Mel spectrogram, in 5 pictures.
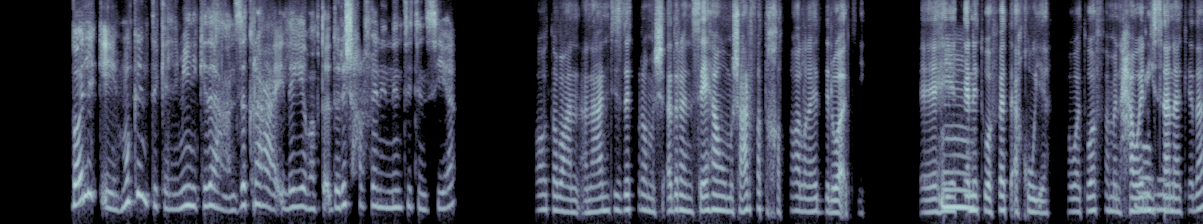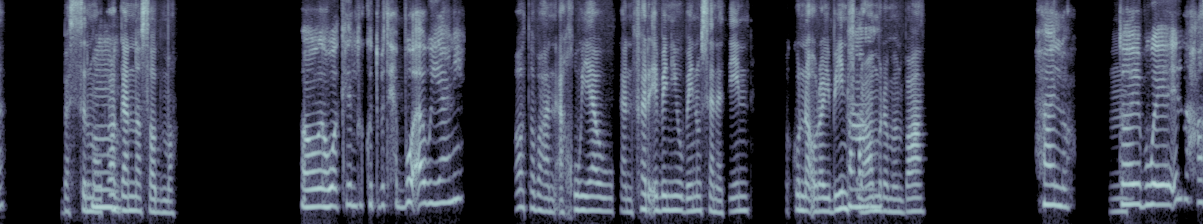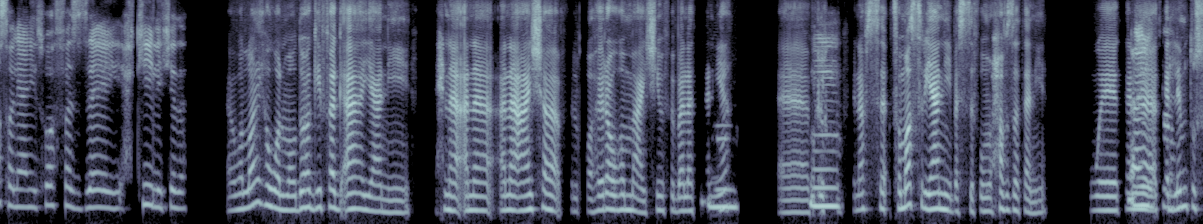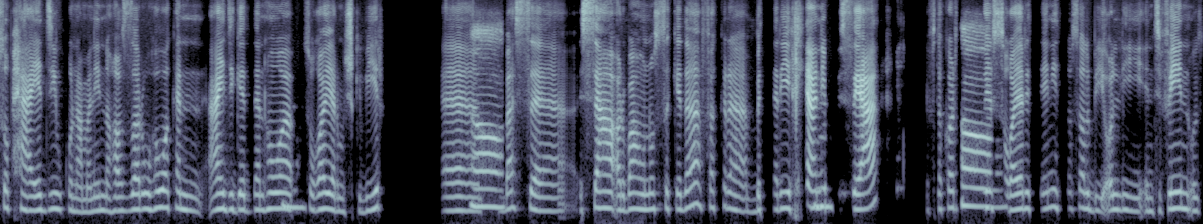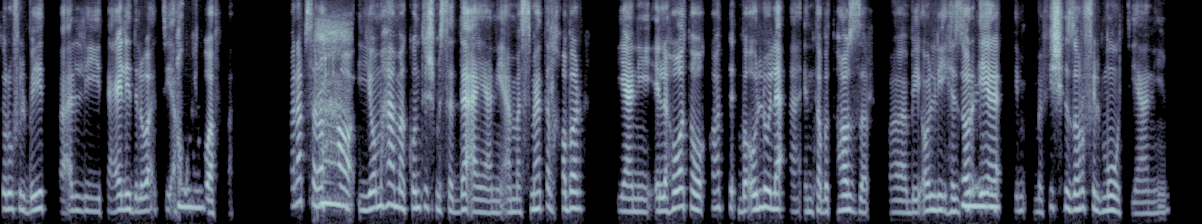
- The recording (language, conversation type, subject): Arabic, podcast, ممكن تحكي لنا عن ذكرى عائلية عمرك ما هتنساها؟
- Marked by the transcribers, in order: unintelligible speech; chuckle; laughing while speaking: "يعني بالساعة"; other background noise; gasp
